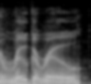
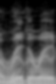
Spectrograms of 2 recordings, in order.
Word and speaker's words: rougarou: the way it's weird i learned by the way that you that lugaroo and rougarou are both uh that you can call it whatever i i thought it was one or the other but apparently it's called the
